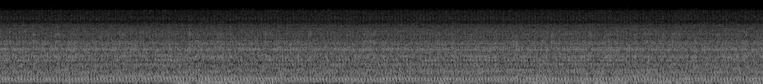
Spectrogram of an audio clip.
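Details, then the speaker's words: ETQ 2700 W generator, 163 cc engine, brushless powerhead, loaded 100 W over rated wattage: steady even drone holding speed, no hunting or surging; stayed near 61 Hz, 118 V, governor holding up fine. "but i just exceeded the rated wattage by 100 watts and the engine not only stayed above 58 hertz but it was closer to 61 hertz 118 volts"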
